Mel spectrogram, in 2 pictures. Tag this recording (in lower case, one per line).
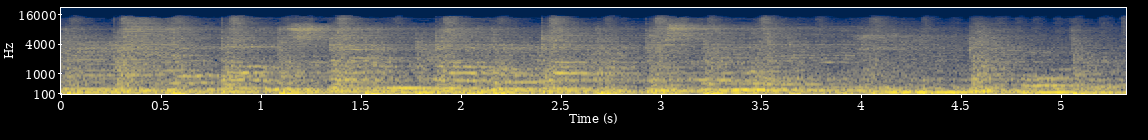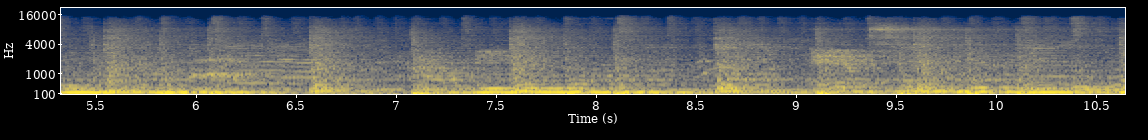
music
